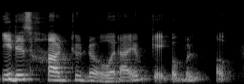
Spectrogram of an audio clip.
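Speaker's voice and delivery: poor put-on vague Eastern European accent. A salon host tries a poor French accent, in a vague Eastern European accent. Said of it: "that's more amorphous Eastern European".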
